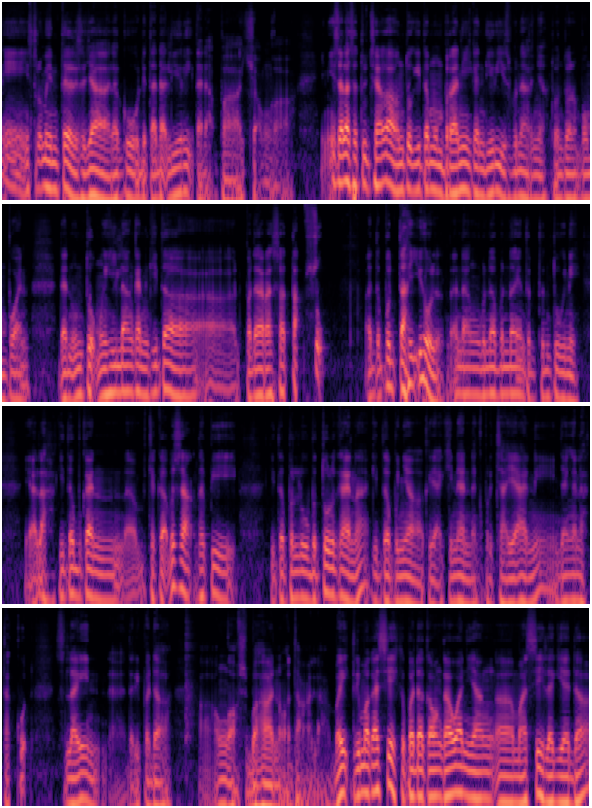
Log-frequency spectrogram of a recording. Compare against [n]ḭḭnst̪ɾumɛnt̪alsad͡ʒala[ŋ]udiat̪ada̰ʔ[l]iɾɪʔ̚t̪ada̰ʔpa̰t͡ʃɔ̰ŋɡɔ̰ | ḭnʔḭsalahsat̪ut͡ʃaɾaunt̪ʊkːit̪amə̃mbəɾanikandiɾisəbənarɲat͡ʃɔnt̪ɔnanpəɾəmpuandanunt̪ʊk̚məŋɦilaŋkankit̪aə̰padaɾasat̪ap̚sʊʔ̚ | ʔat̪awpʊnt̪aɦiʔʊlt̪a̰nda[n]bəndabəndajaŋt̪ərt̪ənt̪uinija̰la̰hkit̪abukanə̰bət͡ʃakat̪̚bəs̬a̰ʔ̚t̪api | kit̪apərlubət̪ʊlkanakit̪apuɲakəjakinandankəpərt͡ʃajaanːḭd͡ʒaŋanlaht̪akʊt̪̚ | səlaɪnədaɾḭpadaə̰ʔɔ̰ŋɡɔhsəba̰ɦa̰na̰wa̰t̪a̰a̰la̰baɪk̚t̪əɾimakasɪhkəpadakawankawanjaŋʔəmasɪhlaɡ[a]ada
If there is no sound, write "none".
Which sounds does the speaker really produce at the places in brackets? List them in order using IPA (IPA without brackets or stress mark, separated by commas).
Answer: n, ɡ, l, ŋ, i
